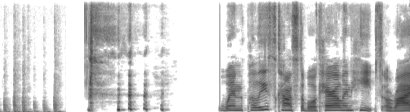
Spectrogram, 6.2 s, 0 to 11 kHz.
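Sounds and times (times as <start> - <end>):
knocking on a wall: 0.0 - 1.0
laughter: 1.4 - 2.5
speech: 3.4 - 6.1.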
